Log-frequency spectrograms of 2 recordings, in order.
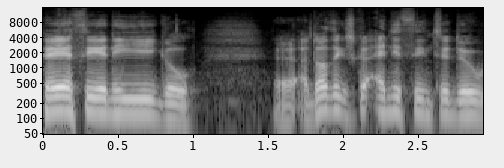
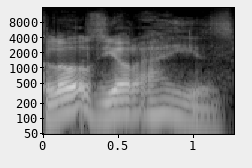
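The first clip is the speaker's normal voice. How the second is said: soft, seductive Eastern European woman's voice; 5 dB quieter than usual. Describing a film scene, the speaker voices the woman in a sexy Eastern European woman voice. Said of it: "but in a sexy woman voice".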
